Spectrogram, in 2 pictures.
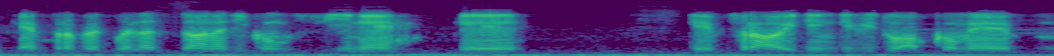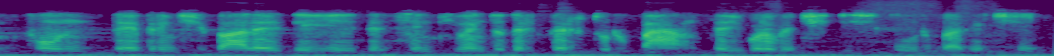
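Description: A man's voice: low voice, fairly even intonation, measured pace, sharp tone, husky, dry recording, low-quality recording. A man speaking informally in a radio interview over the phone, searching for his words as he explains. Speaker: festival co-director being interviewed.

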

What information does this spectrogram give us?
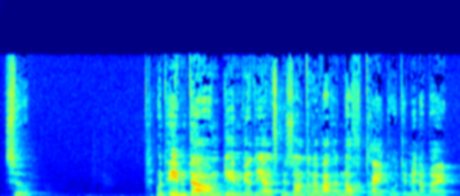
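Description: An actor playing a stern, formal church judge presiding over a trial in a radio play, speaking with authority. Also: male voice, mid-range voice, big pitch swings, normal speed, fairly bright tone. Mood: stern, commanding. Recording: echoey courtroom-like room.

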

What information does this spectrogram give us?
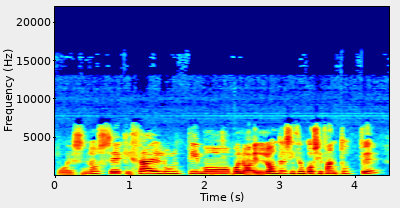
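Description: A woman's voice: sits high, a little slow. Chatty cheerful woman, lo-fi radio sound. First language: Spanish. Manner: cheerful, chatty, laughs often. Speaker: opera singer. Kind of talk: casual interview answers.

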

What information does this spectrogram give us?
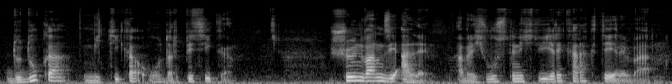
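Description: A man's voice: mid-range voice, sing-song, normal speed, gravelly, husky, voice pushed up, heavily acted. A man voicing a wistful old boyar uncle who tells rambling, sententious tales in a radio storytelling style. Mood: musing, animated.

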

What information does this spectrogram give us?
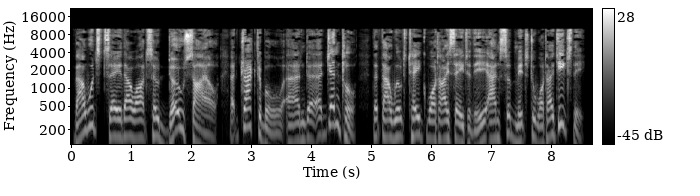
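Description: A man's voice: mid-range voice, very animated, no room sound, pitched above the performer's own voice. Man reading as a lofty old knight, formal and pedantic, dry close sound. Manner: measured, correcting and formal.

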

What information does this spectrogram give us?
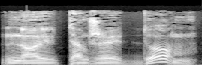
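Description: A man voicing a hesitant, unsure young man who talks slowly. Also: extremely low pitch, sing-song, dry recording, heavily acted. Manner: slow, hesitant.

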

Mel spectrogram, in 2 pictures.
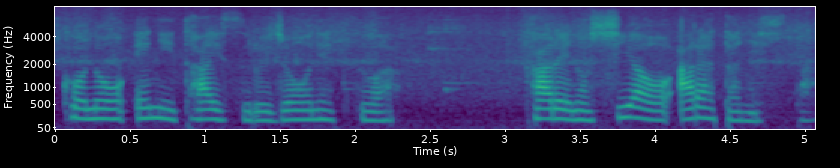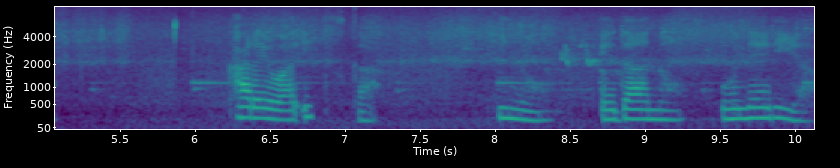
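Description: Slow, solemn female reciter played by a woman. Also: mid-range voice, highs cut off, a little hiss or hum, close to an everyday voice. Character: solemn female reciter in a literary radio play. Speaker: second narrator. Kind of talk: literary radio drama recitation.

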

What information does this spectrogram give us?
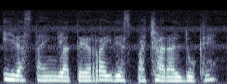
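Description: An actress playing a cold, vengeful villainess in a radio drama, haughty and menacing in manner. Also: female voice, on the low side, steady tone, brisk, dark tone, dull audio, lightly acted.

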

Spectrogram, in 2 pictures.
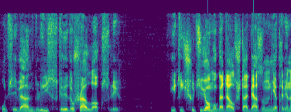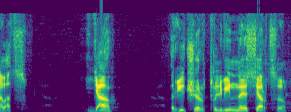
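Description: Stately knight-king, slow and expressive. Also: deep voice, no echo, full character voice. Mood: solemn, gracious. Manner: stately, declamatory. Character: brave commanding knight-king, proud, stern yet magnanimous. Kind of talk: theatrical audio drama acting.

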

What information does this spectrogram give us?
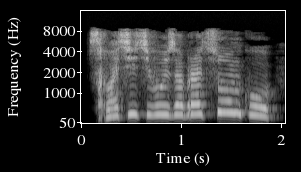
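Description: An imperious young sorceress from a fantasy storybook, acted out by a woman narrator. She speaks in a raised, commanding voice, sharp and insistent, defiant toward anyone who doubts her. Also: a little high, lively intonation, brisk, pitched above the performer's own voice, natural voice.

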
